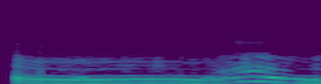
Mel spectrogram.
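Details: Archie the dog, 'talking' to his owner, holds a drawn-out tonal moan that stays level, then bends upward and back down near its end. Laughter follows.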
